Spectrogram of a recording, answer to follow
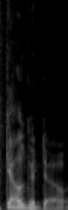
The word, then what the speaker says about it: Gal Gadot: It's Gal Gadot. She's Israeli. No hard T.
